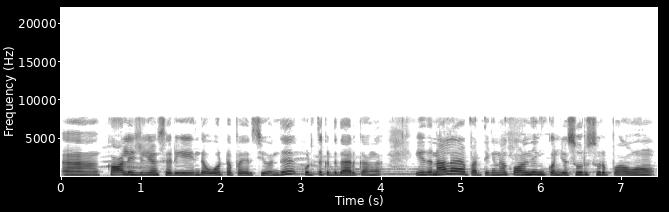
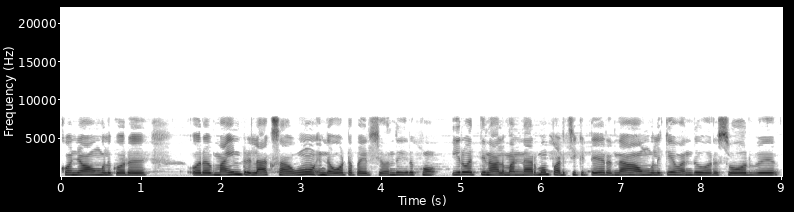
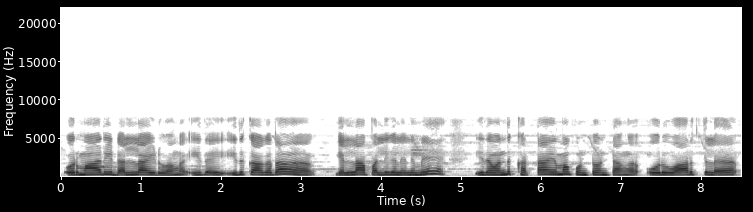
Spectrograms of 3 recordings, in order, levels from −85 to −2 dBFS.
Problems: constant background noise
